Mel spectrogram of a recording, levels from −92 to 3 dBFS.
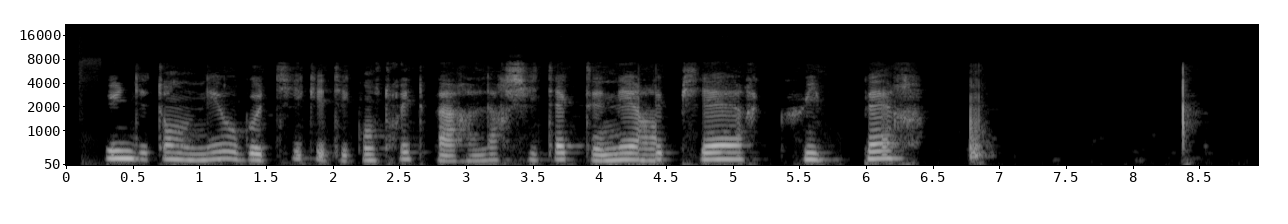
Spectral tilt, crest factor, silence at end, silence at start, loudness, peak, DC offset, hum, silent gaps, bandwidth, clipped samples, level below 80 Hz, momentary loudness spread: -6.5 dB/octave; 22 dB; 0.5 s; 0.3 s; -36 LUFS; -14 dBFS; under 0.1%; none; 7.14-7.18 s, 7.34-7.39 s, 7.61-7.65 s, 7.86-7.93 s; 7.6 kHz; under 0.1%; -66 dBFS; 13 LU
